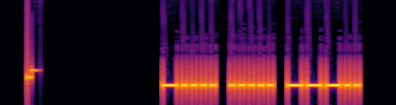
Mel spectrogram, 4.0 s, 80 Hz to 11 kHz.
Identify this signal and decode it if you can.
Morse code, heard as a keyed tone, about 25 wpm, 700 Hz. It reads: 658
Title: Numbers - 3-Digit 25wpm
